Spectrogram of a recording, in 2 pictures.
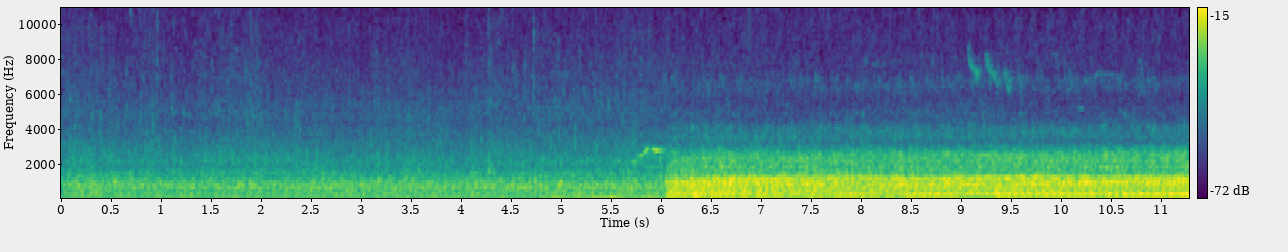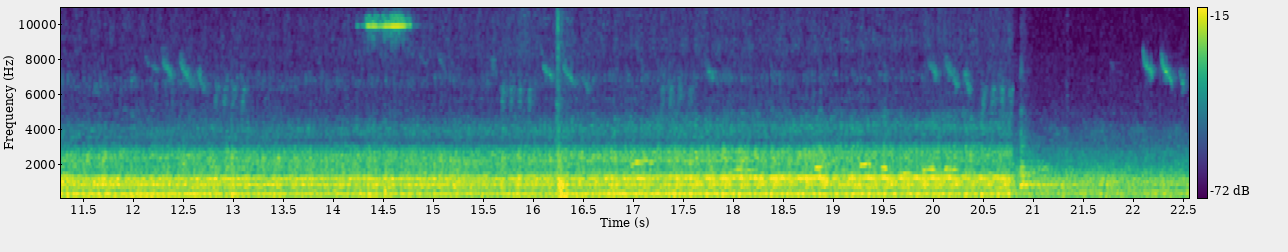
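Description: Steady rushing noise of flowing floodwater, which about six seconds in gives way to an engine running steadily at idle, a hum with several fixed tones, with faint bird chirps over it.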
